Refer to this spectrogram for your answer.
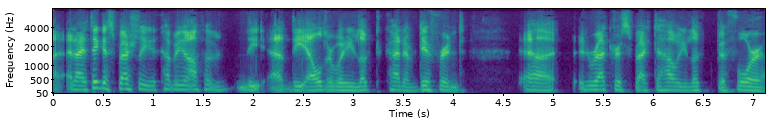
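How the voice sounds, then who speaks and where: A man's fairly high-pitched voice with vocal fry, at a fairly quick pace. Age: 40s. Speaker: podcast panelist and musician. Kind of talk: casual chat.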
